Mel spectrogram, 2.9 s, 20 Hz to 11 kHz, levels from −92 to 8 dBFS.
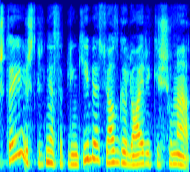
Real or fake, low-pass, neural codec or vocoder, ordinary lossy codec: real; 9.9 kHz; none; AAC, 48 kbps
